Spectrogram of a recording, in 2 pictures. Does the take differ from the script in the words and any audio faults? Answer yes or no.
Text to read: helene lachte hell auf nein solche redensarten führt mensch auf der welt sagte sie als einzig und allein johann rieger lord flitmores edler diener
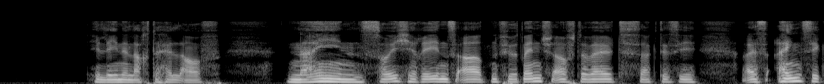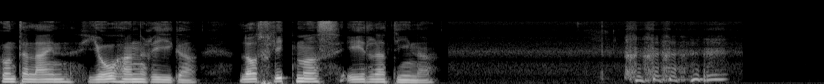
yes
